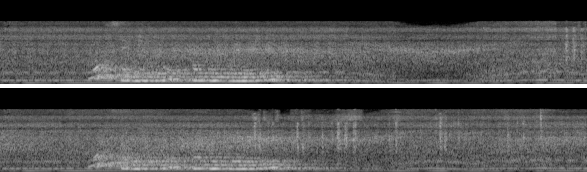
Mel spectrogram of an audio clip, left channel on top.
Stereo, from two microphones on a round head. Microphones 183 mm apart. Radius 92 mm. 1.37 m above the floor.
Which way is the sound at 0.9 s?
45° left (ahead or behind).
